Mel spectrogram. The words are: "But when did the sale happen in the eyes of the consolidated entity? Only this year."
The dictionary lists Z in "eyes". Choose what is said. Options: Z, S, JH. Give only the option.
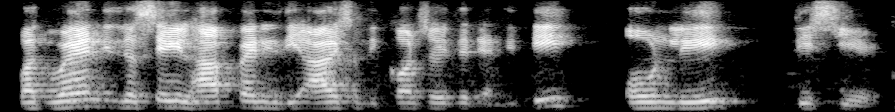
S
